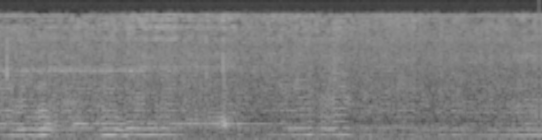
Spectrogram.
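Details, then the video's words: A bee drones close by, its deep buzzing hum wobbling in pitch and briefly swelling louder several times within a few seconds. "Soothing Bee Buzzing Sound"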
